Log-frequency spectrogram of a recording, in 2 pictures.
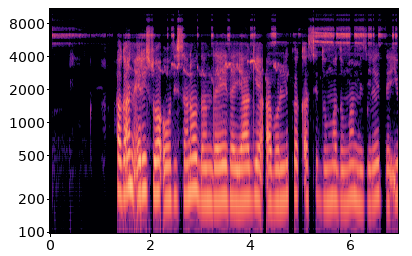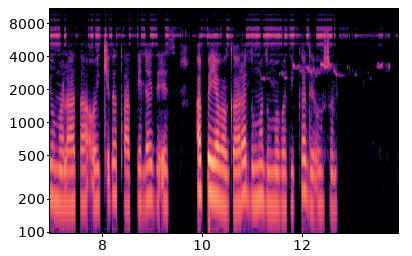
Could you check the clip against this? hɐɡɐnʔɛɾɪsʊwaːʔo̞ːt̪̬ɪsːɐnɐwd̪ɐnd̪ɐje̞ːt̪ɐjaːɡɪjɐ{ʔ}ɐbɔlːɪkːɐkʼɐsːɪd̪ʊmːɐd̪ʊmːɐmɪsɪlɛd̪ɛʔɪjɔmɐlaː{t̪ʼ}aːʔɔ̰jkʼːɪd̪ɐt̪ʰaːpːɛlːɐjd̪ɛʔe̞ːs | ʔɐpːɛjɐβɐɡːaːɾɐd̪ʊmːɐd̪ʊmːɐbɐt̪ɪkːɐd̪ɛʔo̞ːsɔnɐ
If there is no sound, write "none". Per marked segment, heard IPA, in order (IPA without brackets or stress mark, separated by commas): ʔ, t̪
